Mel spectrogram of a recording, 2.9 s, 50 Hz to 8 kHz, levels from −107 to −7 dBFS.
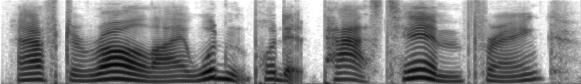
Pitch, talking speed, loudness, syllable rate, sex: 200 Hz, 185 wpm, -17 LUFS, 3.6 syllables/s, female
